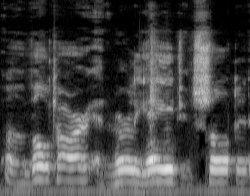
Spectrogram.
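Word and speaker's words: Voltaire: uh uh 27 y voltar uh if you say it in french there all right now the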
